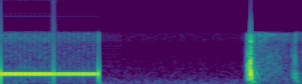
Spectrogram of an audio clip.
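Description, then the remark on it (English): A steady electronic ringing tone of an outgoing phone call sounds for about half a second, then cuts to silence before a sharp click and a brief rustle of line noise. “are we ringing? Yeah.”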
